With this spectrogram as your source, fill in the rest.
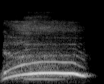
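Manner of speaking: high, loud fearful gasp; sharp gasp. Retold or imitated. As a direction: suck in air in sudden fright. Ego panics on steeper slope.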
